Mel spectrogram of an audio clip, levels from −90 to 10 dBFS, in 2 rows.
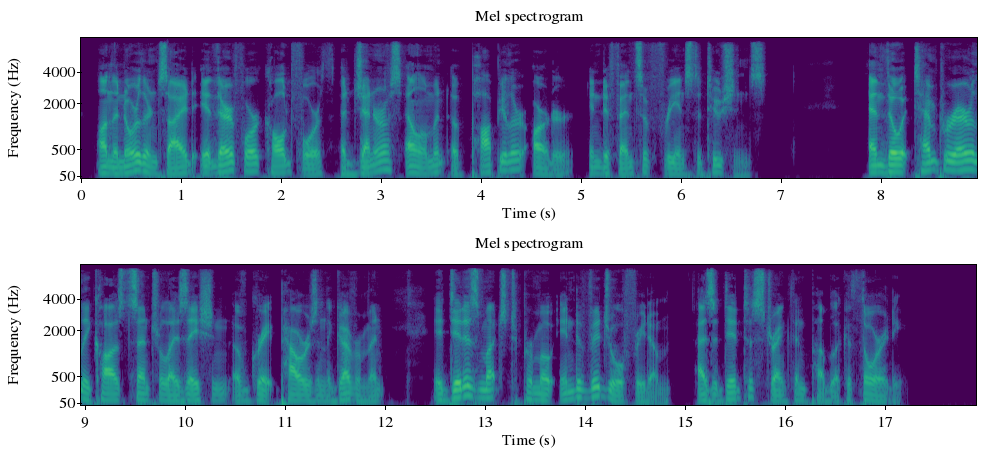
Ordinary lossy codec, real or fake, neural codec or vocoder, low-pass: AAC, 48 kbps; real; none; 7.2 kHz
